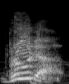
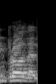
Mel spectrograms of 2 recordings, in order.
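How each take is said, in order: First: The word is said in a heavy accent. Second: The word is said in a plain accent. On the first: "With that heavy accent" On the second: "they don't say brother"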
